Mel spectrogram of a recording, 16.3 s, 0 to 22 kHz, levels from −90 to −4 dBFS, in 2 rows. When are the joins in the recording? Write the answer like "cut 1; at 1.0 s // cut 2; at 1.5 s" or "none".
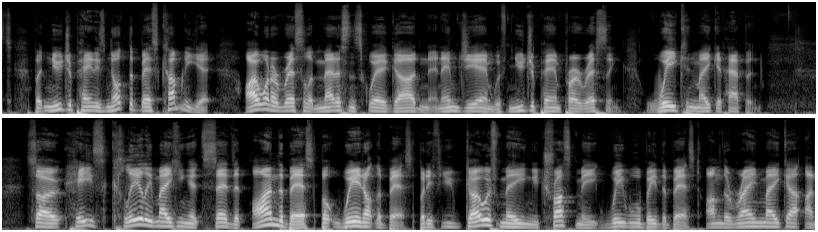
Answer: none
